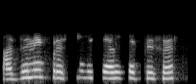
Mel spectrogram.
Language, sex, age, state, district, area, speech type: Marathi, female, 18-30, Maharashtra, Ahmednagar, rural, conversation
